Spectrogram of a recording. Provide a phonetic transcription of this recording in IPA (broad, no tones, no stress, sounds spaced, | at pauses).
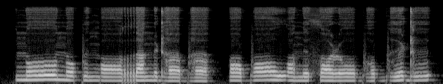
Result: n oː n o p ɨ ŋ ɔː r a n ɨ ɖʱ ɐː bʱ ɐ | ɔ b ɔː w ɔ n ɨ θ ɔ ɭ oː bʱ o bʱ ɨ ɖ ɨ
